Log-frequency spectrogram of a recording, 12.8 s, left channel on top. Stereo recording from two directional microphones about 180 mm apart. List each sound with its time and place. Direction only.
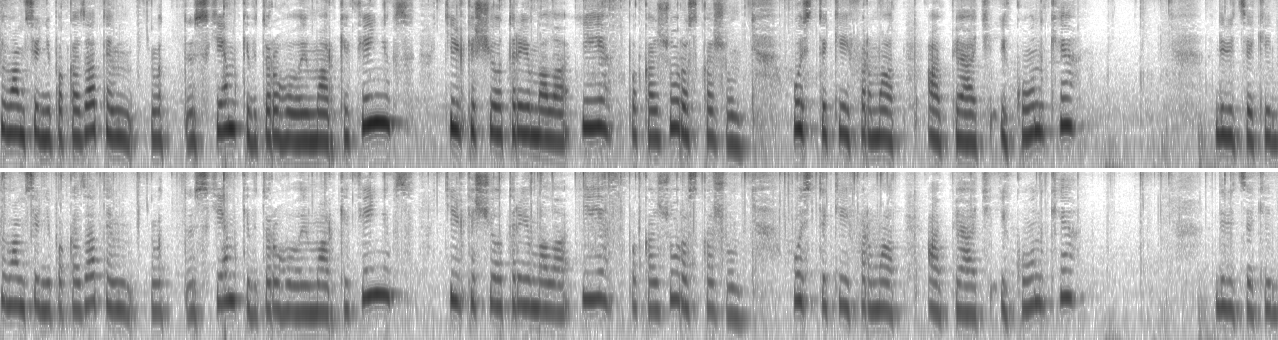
0.0 s speech: 15° left (ahead or behind)
12.4 s speech: 15° left (ahead or behind)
